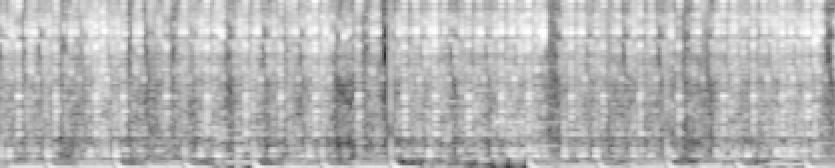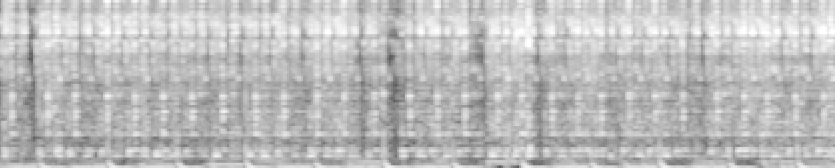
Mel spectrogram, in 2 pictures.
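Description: Usha Tailor Deluxe half-shuttle sewing machine stitching through cloth, with a fast, even rhythm of strokes and a brief lull about four seconds in. The machine is running a little hard, which the owner traces to thread caught in the shuttle.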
